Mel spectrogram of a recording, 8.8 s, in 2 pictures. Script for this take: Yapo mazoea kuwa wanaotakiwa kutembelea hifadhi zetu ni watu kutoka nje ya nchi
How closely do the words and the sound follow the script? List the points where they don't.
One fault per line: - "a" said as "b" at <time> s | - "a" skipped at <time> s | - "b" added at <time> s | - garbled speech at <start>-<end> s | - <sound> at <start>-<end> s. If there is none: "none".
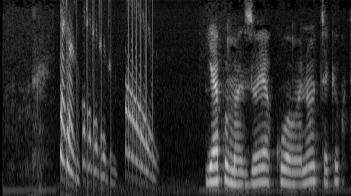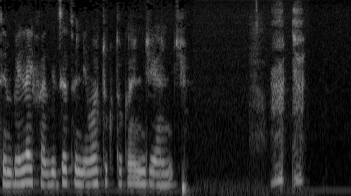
- chirp at 0.8-2.0 s
- throat clearing at 7.5-8.2 s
